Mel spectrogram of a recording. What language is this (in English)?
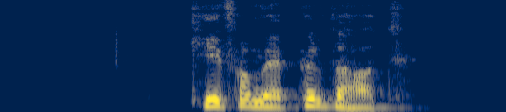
Kurdish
